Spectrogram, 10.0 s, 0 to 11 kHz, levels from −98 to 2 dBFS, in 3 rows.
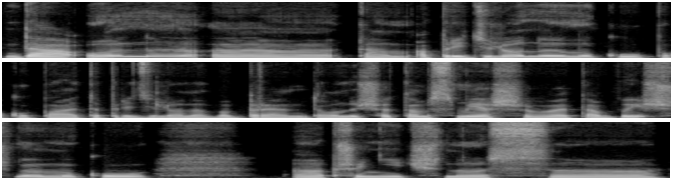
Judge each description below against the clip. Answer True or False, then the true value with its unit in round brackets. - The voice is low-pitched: False (195 Hz)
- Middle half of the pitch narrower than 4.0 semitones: True (3.2 semitones)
